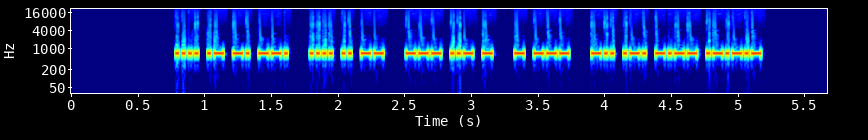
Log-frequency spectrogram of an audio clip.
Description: Morse code, heard as a keyed tone, about 50 wpm, 700 Hz. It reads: HANG HIM OUT TO DRY.
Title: Sentences from Top 1600 Words 50wpm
